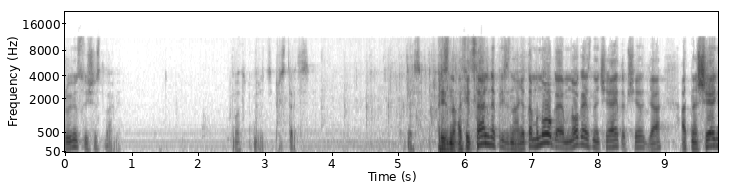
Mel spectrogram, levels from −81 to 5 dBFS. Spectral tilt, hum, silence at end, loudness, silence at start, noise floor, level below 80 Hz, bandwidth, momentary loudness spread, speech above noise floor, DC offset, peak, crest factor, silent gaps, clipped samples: -4 dB/octave; none; 0 s; -19 LUFS; 0 s; -56 dBFS; -50 dBFS; 11.5 kHz; 23 LU; 36 dB; under 0.1%; -2 dBFS; 20 dB; none; under 0.1%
